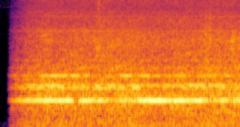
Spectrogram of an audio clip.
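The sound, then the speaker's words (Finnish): Sirens sound continuously at night in Baghdad, Iraq, during an Iranian rocket attack on the Green Zone where US troops are based, holding steady, overlapping tones for the full few seconds over a loud wash of background noise. No one speaks. “Sireenit soivat Bagdadin yössä, mutta videokuvien perusteella mitään isoa ei tapahdu.”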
